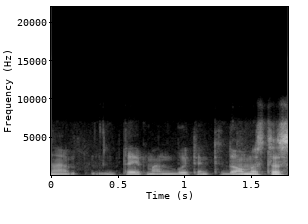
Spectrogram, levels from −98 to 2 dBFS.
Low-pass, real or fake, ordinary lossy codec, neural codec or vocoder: 7.2 kHz; real; Opus, 24 kbps; none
